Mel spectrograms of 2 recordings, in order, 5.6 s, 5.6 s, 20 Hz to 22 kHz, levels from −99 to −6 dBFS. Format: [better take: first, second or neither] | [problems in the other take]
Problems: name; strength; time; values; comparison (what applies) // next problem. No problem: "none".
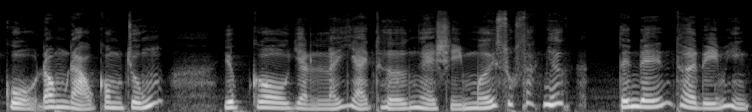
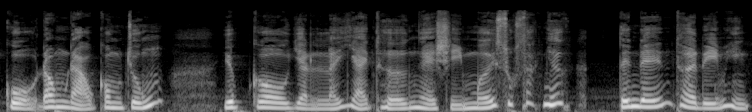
second | muffled; slightly; fading above 4 kHz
